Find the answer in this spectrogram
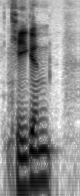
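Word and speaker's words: Keoghan: How do we say his last name again? – Keegan? – Into Barry Keegan.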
